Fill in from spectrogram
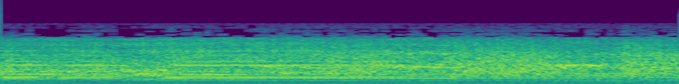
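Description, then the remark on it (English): A car engine roars steadily, a dense, continuous rush of motor and road noise with no voices, holding level throughout as the car speeds along and swerves in front of another car to make it pull over. “Swing in front of that car and make it pull over to the other side, away from that man.”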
